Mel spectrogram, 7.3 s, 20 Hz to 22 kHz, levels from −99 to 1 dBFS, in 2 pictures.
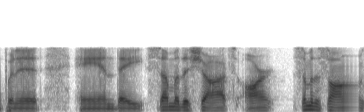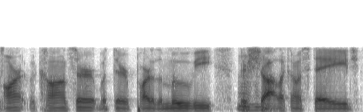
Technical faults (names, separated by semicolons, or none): call audio freeze; skip ahead; jitter buffer slow-down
